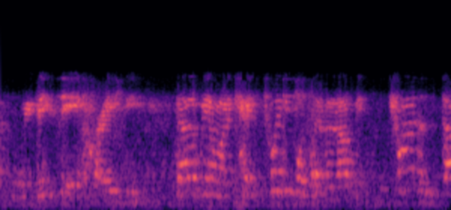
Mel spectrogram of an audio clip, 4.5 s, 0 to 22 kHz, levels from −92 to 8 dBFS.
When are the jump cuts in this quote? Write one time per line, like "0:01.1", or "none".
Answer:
none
